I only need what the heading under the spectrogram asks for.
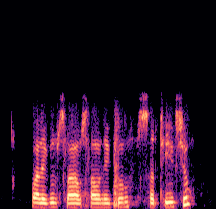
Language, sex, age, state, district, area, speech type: Kashmiri, male, 18-30, Jammu and Kashmir, Kulgam, urban, conversation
